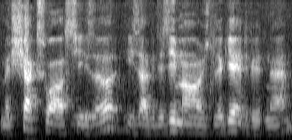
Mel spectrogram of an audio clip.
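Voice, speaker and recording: A man with an English accent at a fairly quick pace, over noticeable background noise. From England. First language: English (speaking French). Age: 60s. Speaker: audience member. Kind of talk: audience question.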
